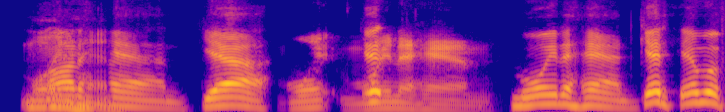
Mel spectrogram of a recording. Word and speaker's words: Moynihan: Moynihan. Moynihan.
